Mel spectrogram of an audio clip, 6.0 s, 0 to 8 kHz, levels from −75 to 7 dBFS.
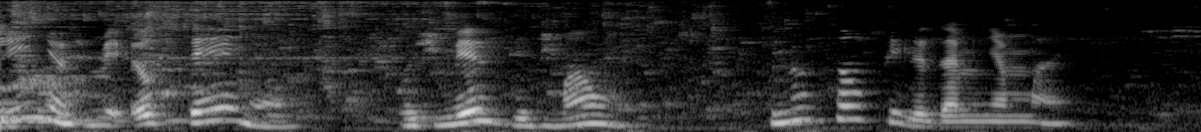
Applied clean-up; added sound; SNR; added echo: classical method log-MMSE.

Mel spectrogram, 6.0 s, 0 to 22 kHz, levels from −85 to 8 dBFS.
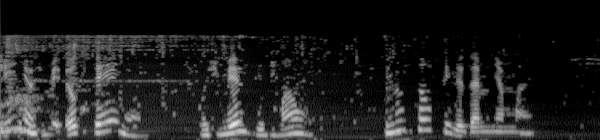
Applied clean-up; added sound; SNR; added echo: classical method spectral subtraction.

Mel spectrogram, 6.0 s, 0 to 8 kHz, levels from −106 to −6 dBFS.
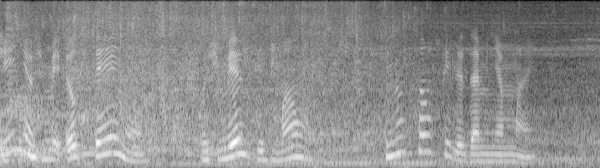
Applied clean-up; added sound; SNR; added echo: none; Toilet flush; 7 dB; none.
